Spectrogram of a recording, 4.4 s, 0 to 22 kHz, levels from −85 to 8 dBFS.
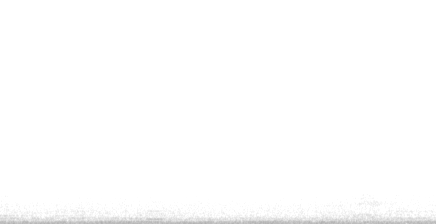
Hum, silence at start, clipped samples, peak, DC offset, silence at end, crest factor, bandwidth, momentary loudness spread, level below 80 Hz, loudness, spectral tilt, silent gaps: none; 0 s; under 0.1%; -48 dBFS; under 0.1%; 0 s; 12 dB; 9.4 kHz; 1 LU; -70 dBFS; -61 LUFS; -7.5 dB/octave; none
